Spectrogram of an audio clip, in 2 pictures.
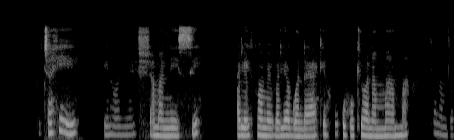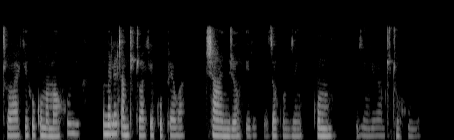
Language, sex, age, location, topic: Swahili, female, 18-24, Nakuru, health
